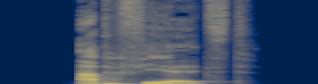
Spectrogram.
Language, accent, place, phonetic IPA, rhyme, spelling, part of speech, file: German, Germany, Berlin, [ˈapˌfiːlst], -apfiːlst, abfielst, verb, De-abfielst.ogg
- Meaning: second-person singular dependent preterite of abfallen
